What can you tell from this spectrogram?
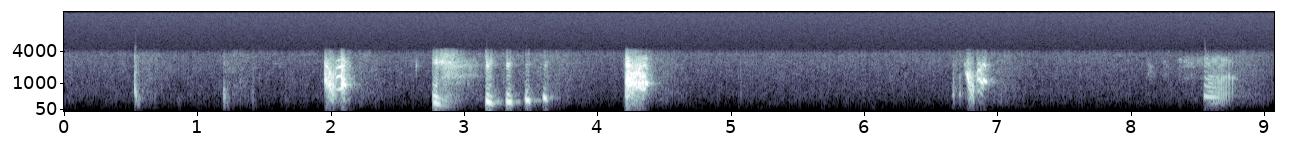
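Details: A dog makes abrupt, brief gulping chirps, about ten in nine seconds at uneven spacing, some in a quick cluster: hiccups in a quiet room.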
